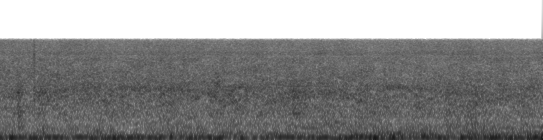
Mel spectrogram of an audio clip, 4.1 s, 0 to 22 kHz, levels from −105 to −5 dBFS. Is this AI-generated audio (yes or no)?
yes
